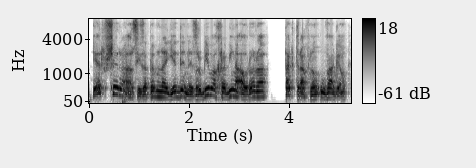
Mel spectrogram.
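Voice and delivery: ordinary delivery, nothing marked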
